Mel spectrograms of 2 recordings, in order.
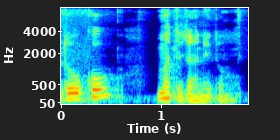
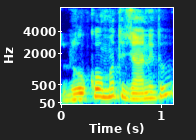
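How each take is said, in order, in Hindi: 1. विराम शब्द 'roko' के बाद आता है। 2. विराम शब्द 'mat' के बाद आता है। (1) "अर्थात रोक लो, इसे नहीं जाने दो" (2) "अर्थात रोकना नहीं, जाने देना"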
